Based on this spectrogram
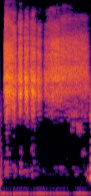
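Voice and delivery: imitated hissing sizzle of grilling fish; sizzling noise. Preacher mimics Jesus grilling fish for Peter, sizzling. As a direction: make a drawn-out sizzle.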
